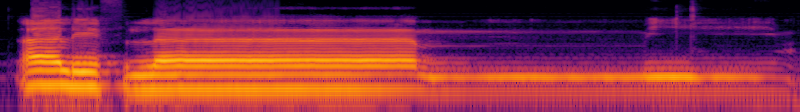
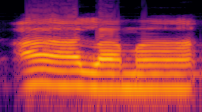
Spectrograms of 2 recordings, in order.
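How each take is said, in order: First: Each letter is said separately by its name. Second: The letters are run together into one word. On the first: The speaker calls it right. "harusnya membaca sesuai bunyi hurufnya" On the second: The speaker calls it wrong. "kalau dibaca sesuai harokatnya, ya alif lam mim itu bisa dibaca alama"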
